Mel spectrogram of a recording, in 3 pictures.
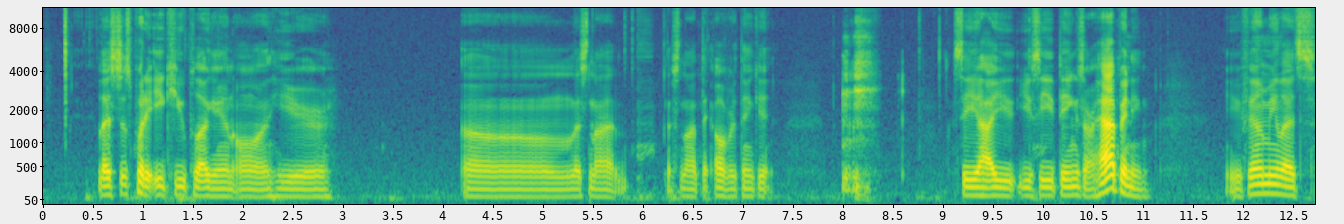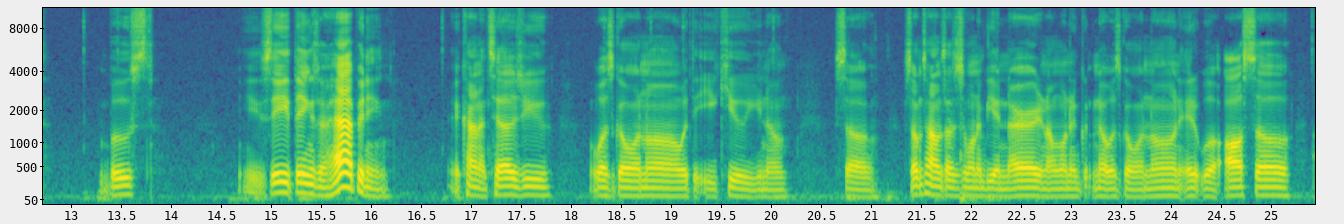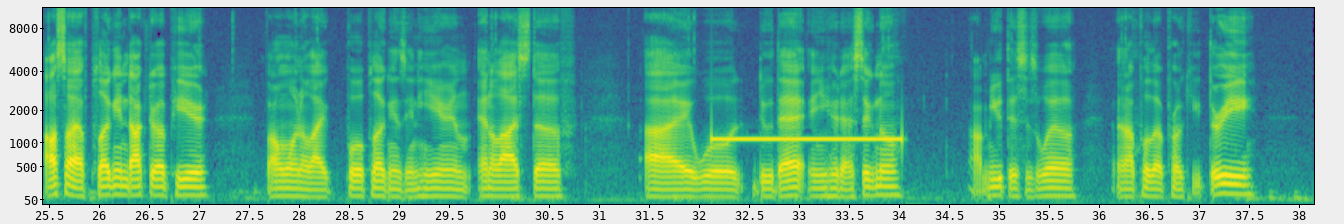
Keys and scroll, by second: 21.9 ctrl+super+w.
